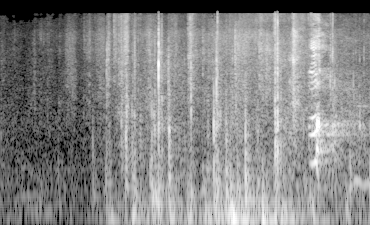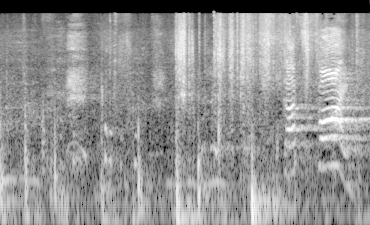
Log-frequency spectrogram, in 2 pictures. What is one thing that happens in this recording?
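Footsteps thud on a wooden stage floor.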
